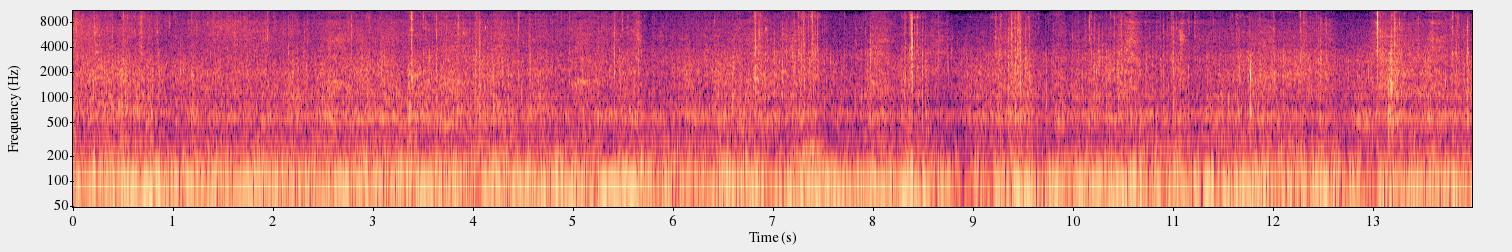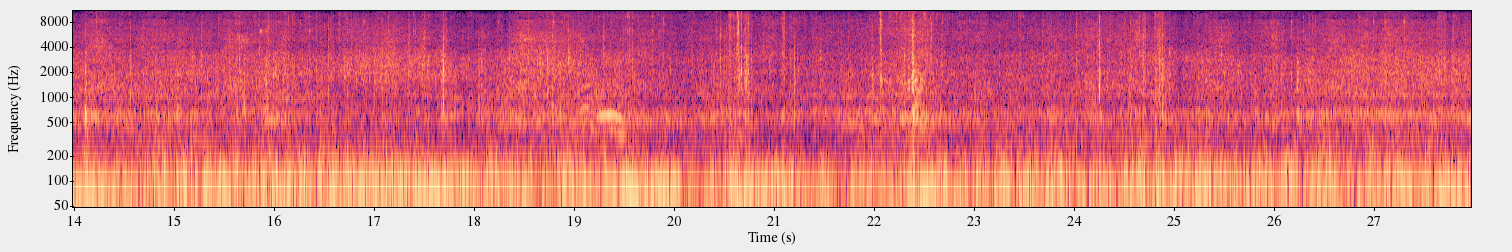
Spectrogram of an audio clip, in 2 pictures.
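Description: A bicycle chain clicks and rattles over bumps.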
